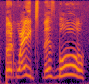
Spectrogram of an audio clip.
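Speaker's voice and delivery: high, bright salesman hype; infomercial pitch. Acted. Hyping his own video like an infomercial host. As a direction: sell it like a late-night ad.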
